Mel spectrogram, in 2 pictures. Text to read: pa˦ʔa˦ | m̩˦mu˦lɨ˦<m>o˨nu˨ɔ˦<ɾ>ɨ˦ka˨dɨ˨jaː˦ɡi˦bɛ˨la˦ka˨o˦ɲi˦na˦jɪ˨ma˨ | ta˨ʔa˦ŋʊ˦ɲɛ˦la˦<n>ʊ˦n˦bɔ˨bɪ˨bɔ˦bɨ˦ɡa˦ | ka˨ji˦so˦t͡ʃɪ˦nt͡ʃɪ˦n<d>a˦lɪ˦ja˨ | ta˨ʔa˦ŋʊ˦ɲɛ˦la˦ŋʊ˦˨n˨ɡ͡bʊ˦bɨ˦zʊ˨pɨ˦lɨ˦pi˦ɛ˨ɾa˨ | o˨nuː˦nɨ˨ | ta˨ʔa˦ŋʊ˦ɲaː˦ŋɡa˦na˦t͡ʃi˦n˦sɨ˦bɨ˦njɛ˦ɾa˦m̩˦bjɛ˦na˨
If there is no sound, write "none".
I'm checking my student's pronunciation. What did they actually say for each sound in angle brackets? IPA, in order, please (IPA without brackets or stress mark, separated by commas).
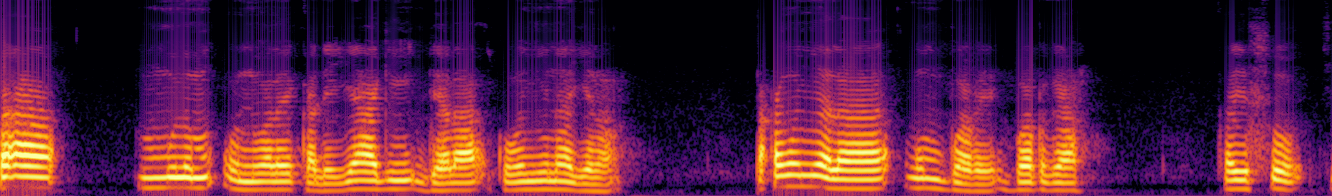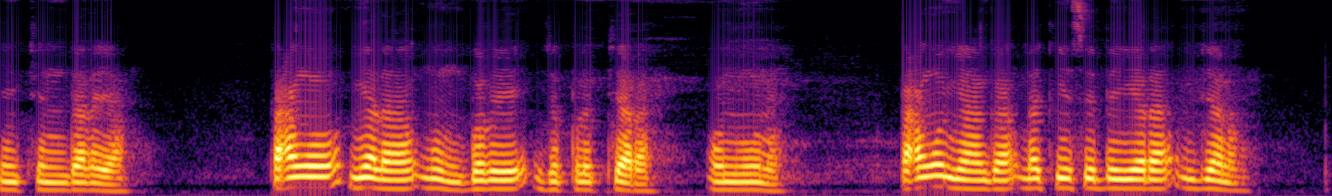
m, l, ŋ, d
